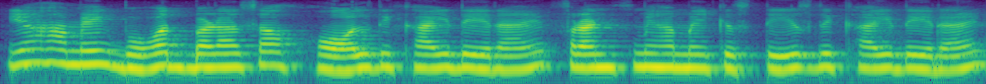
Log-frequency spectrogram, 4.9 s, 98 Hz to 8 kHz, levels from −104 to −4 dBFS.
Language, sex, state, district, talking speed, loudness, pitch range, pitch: Hindi, female, Bihar, Araria, 245 wpm, -17 LUFS, 225-245 Hz, 235 Hz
